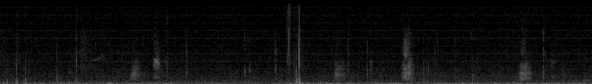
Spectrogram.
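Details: A flock of geese on Værøy, Norway, gives scattered nasal honks, several overlapping every second or so, over a steady low wind rumble.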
